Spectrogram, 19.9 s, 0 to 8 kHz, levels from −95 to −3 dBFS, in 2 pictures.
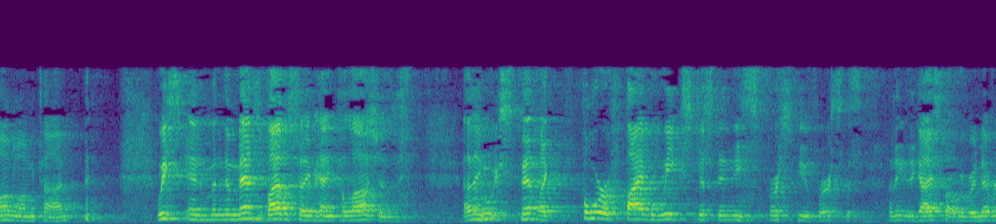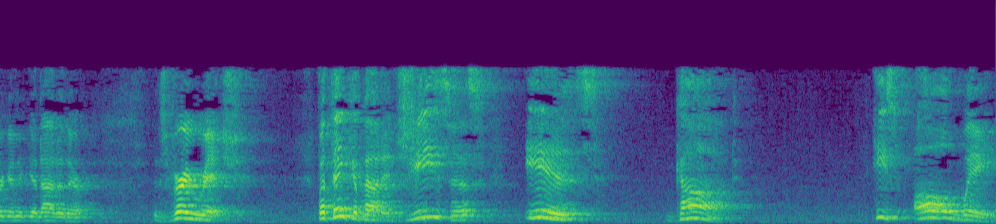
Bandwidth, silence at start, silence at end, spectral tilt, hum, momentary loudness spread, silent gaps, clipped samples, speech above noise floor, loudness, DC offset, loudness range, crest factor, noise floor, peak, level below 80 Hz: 5.8 kHz; 0 s; 0 s; -8.5 dB/octave; none; 18 LU; none; under 0.1%; 31 dB; -20 LUFS; under 0.1%; 6 LU; 20 dB; -52 dBFS; 0 dBFS; -66 dBFS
